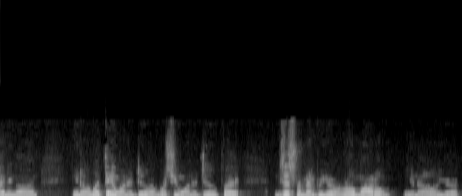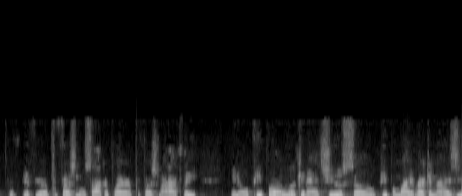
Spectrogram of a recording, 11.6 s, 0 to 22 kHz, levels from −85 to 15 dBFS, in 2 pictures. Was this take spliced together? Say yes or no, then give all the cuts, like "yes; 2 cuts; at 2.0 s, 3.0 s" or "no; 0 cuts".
no; 0 cuts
